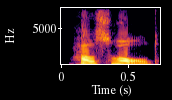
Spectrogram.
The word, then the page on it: household: American English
